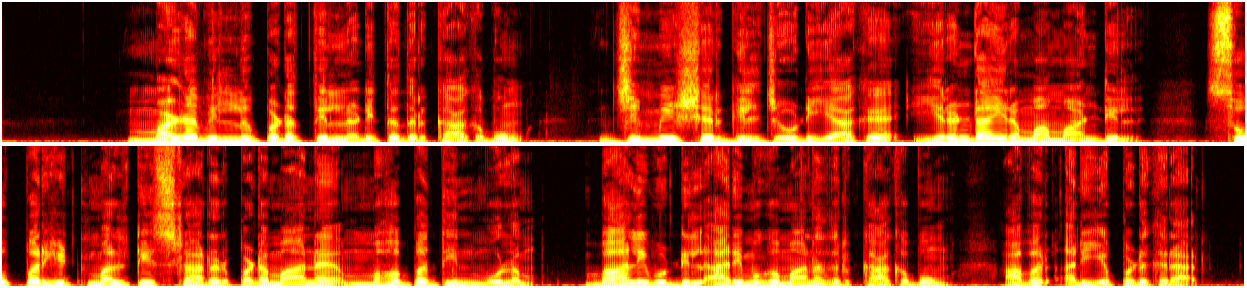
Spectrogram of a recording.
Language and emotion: Tamil, neutral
